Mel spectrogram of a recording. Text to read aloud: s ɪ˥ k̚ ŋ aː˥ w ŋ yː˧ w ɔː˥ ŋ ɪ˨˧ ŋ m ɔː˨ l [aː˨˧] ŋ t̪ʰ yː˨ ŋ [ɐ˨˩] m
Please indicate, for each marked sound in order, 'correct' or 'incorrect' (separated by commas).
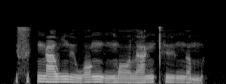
correct, correct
